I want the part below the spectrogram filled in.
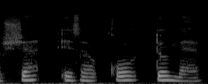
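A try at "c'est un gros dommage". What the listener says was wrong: Right, and then there I'm kind of hearing the same R, I guess, issues that I was hearing with carnivore, where I'm kind of hearing like dommeur almost. Like dommeur. So I think the vowel quality is there, or and but I'm just not hearing enough of the R. I'm kind of hearing like dommeur, almost as if the R's were not there, and when we'd want like dommeur, or something along those lines.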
